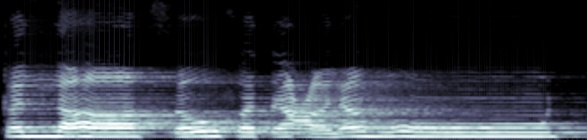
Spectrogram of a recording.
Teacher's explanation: کہ واو سے پہلے والے حرف پہ چونکہ پیش ہے تو اس کو ہم ایک الف کی مقدار کے برابر کھینچ کے پڑھیں گے، اور پھر جب ہم وقف کریں گے تو 3 الف کی مقدار کے برابر کھینچ کر وقف کریں گے۔ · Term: واو مدہ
